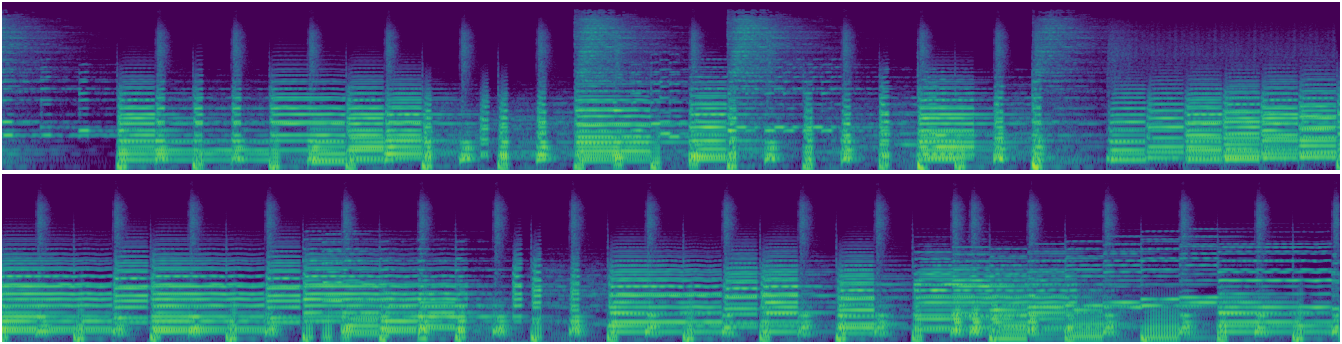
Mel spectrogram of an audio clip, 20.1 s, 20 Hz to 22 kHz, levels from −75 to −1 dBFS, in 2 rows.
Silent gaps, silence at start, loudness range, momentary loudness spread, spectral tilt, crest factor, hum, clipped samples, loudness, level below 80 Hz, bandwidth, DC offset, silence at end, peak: none; 0 s; 2 LU; 7 LU; -5 dB/octave; 18 dB; none; under 0.1%; -18 LUFS; -34 dBFS; 19 kHz; under 0.1%; 0 s; 0 dBFS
